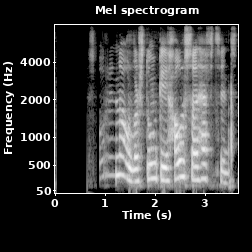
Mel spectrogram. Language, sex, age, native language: Icelandic, male, 11, Icelandic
